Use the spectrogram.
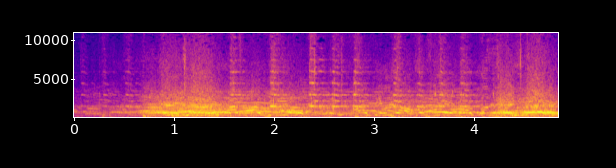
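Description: A large crowd of England football fans in London roars and chants, celebrating England reaching the Euro 2020 final: a dense, loud wall of overlapping shouting voices with rhythmic bursts of cheering throughout.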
